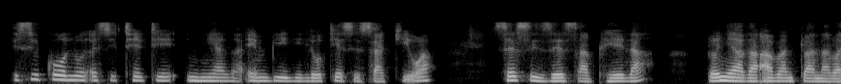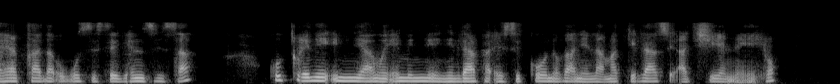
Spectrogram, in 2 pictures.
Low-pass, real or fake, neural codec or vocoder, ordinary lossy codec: 7.2 kHz; fake; codec, 16 kHz in and 24 kHz out, 0.8 kbps, FocalCodec, streaming, 65536 codes; AAC, 32 kbps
